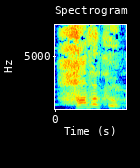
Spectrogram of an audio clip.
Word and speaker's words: Habakkuk: His name in Hebrew would be pronounced differently than Habakkuk, our English pronunciation. The English spelling of the Hebrew would have the CH instead of the H because it's kind of got that huh sound. And so it'd be Habakkuk would be his Hebrew pronunciation, Habakkuk. And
